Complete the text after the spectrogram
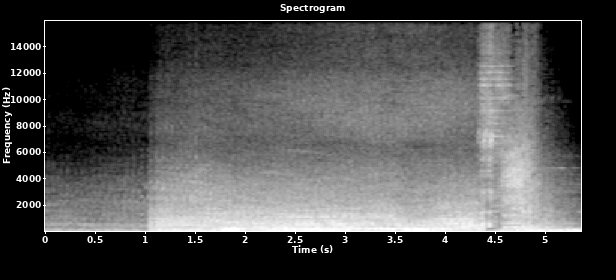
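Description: A racing car engine roars steadily at speed.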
